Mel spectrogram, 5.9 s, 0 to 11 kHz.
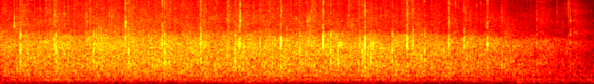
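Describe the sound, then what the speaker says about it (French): An audience applauds at the 2018 New Year's greetings ceremony of the town of Le Perreux-sur-Marne. The clapping is dense and sustained, a steady wash of many hands that fades near the end. "Et je vous remercie de l'applaudir."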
